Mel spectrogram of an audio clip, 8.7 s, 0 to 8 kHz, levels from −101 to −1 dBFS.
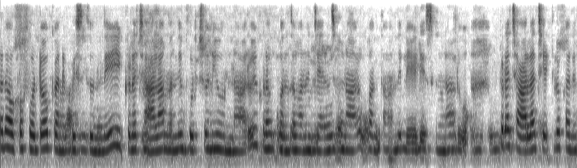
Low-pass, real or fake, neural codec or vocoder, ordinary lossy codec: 7.2 kHz; fake; codec, 16 kHz, 8 kbps, FunCodec, trained on LibriTTS, 25 frames a second; none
